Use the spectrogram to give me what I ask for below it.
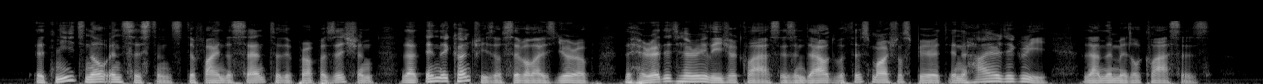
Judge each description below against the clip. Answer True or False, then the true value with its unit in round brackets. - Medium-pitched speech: False (90 Hz)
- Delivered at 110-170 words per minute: True (165 wpm)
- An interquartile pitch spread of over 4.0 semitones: True (4.7 semitones)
